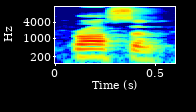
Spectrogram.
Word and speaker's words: Hrafn: Rawson. It's not. Rawson. It is spelled Hrafn. Okay. Rawson. Okay. Rawson. Like the sun god, Ra.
